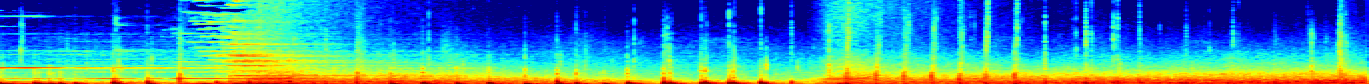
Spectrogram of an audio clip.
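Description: Quick footsteps run across hard floors.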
